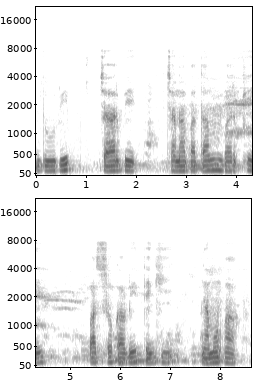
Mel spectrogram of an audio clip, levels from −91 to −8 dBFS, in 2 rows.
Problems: none marked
